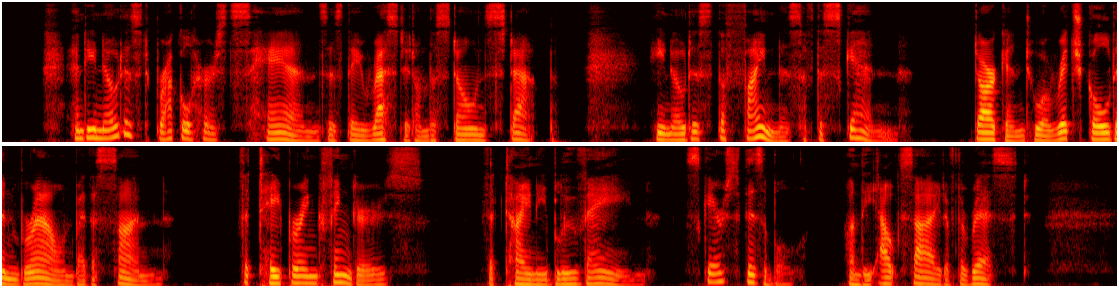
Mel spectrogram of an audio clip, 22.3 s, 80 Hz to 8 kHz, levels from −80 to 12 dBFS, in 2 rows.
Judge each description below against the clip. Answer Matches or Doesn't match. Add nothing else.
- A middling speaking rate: Doesn't match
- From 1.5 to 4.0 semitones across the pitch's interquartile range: Doesn't match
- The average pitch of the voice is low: Matches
